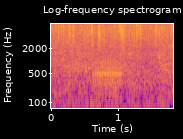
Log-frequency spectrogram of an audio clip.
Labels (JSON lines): {"label": "biophony, croak", "recorder": "SoundTrap 500"}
